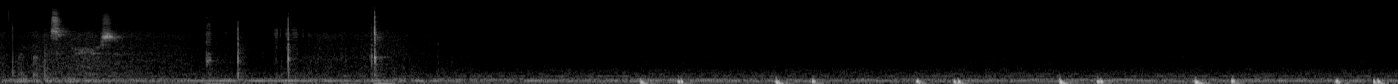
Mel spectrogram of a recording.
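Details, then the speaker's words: Normal heart sounds with no murmur, slow and regular at about 43 a minute, clean between beats, heard through an amplified stethoscope during a head-to-toe physical exam ASMR after the patient had a fall. "with the amplification i was able to hear that there's no murmurs would you like to take a listen"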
